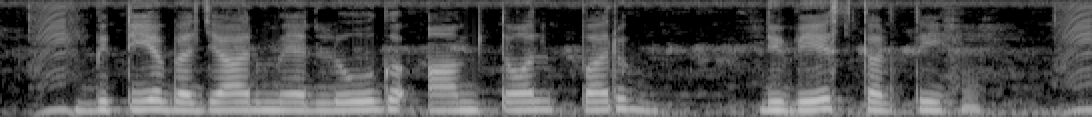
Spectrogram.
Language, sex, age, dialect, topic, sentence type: Hindi, female, 25-30, Kanauji Braj Bhasha, banking, statement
